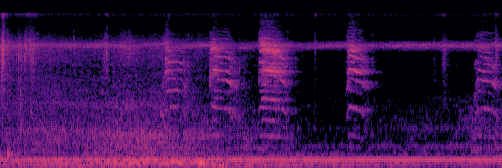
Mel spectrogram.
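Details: Small stray kitten adopted from the street at night, lively and playful, giving a series of high, harmonic mews in short bursts around the middle of the recording, over a steady low electrical hum with faint background voices.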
